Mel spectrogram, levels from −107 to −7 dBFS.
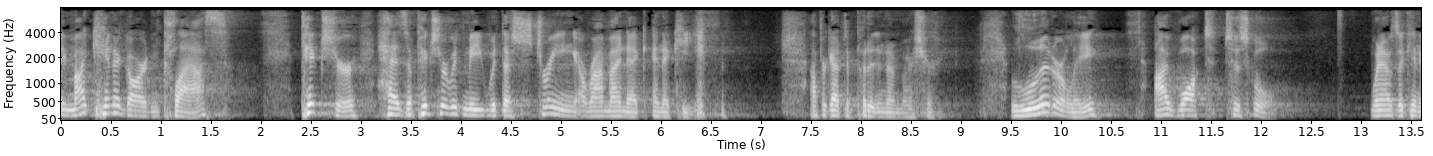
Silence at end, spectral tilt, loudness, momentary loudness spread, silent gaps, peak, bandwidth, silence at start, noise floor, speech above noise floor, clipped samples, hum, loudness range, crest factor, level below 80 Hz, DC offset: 0 s; -5 dB/octave; -23 LUFS; 15 LU; none; -4 dBFS; 7.6 kHz; 0 s; -56 dBFS; 33 dB; under 0.1%; none; 4 LU; 20 dB; -64 dBFS; under 0.1%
